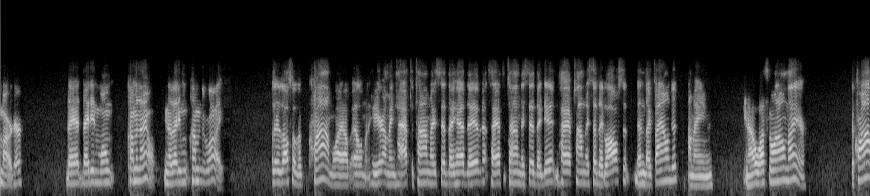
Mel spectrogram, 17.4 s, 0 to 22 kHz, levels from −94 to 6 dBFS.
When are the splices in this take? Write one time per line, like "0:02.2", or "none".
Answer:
none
